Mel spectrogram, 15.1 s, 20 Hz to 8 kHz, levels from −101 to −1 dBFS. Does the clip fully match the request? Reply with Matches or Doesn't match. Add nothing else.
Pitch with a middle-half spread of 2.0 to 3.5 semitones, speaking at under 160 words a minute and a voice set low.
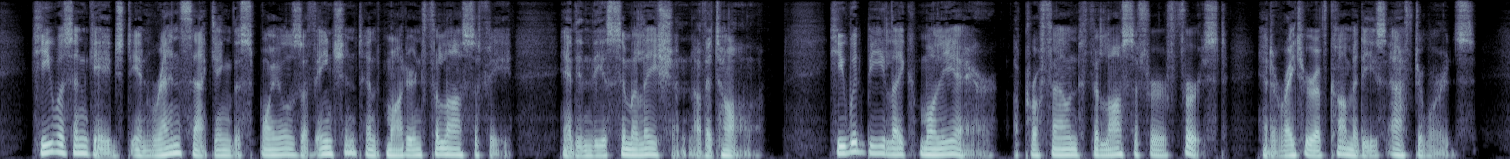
Matches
